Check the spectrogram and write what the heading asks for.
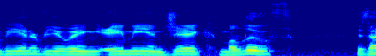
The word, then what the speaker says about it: Malouf: Today we're going to be interviewing Amy and Jake Malouf. Is that how you guys pronounce it?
